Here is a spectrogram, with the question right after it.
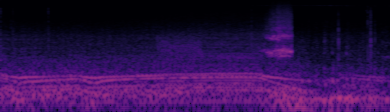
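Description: A car speeding past in The Precinct, a steady engine drone with a gently shifting pitch and a brief sharp tire skid near the end, moderately distant with no talking.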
